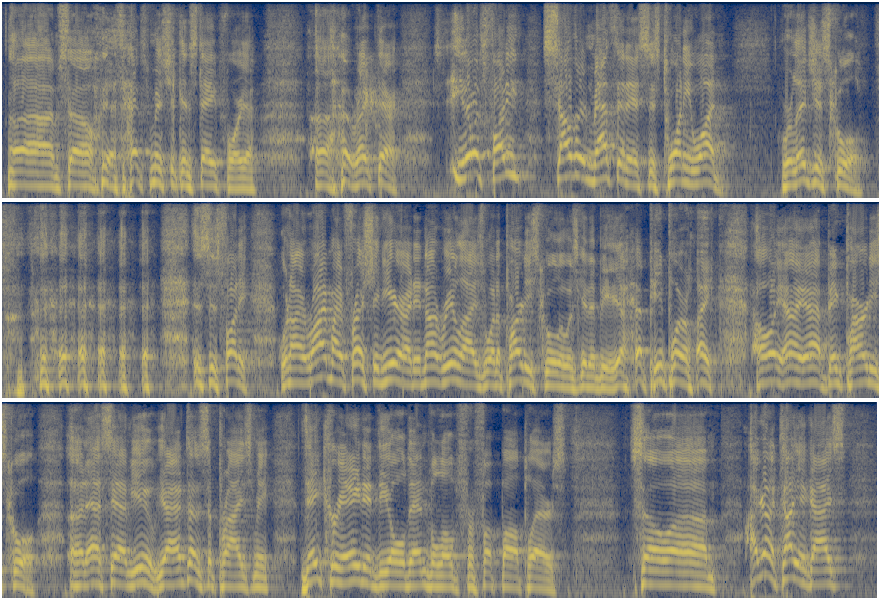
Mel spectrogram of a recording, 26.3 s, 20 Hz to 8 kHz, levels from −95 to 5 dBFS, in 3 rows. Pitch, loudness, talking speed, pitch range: 155 Hz, -15 LUFS, 175 wpm, 145-180 Hz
